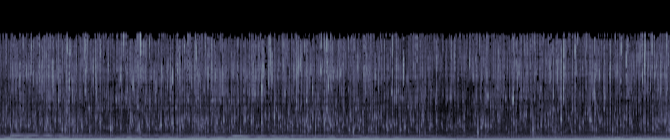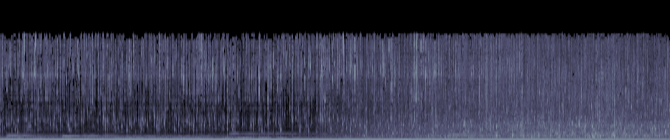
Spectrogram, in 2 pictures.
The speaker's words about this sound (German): Manche dieser Bäche sind winzig klein und filigran nicht viel mehr als ein paar silberne Fäden, die nebeneinander von Felsstufe zu Felsstufe verlaufen. Hier tröpfelt das Wasser ganz sanft, behutsam regelrecht.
